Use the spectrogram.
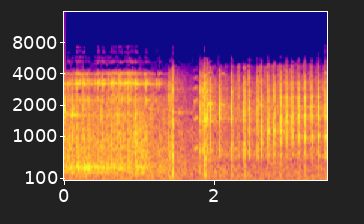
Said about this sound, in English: Well, if we got money, I'll show you. I'll open my wallet.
